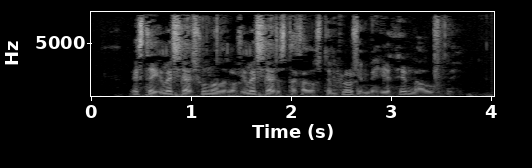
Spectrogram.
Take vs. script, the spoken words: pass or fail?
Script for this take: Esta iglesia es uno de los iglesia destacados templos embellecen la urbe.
pass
